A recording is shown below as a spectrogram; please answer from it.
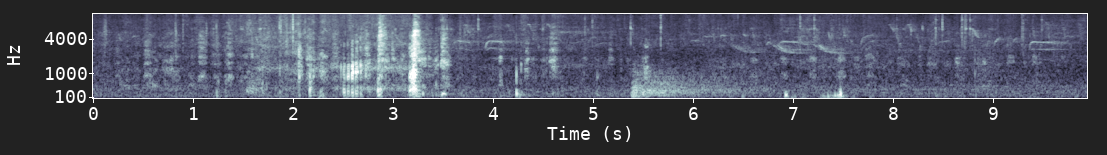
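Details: Daisy and Rose, Miniature Pinscher / Rat Terrier mix dogs, playing fetch outdoors on April 30: breathy panting and huffing bursts with sharp clattering knocks around the middle, then quieter rustles, and faint high whistled bird notes toward the end.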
